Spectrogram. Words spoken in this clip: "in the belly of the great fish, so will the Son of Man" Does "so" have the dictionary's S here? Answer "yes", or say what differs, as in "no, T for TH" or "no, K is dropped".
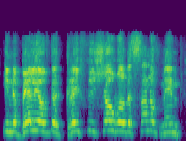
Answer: no, SH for S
